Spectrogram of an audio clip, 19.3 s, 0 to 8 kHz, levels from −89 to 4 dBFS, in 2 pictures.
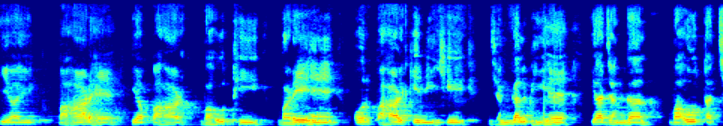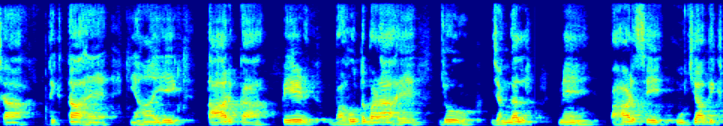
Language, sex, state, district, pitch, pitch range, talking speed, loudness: Hindi, male, Bihar, Lakhisarai, 125 Hz, 120-135 Hz, 120 wpm, -25 LUFS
